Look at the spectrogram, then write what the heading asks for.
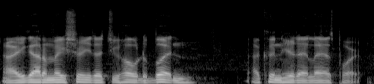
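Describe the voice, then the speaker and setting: A man's voice: low voice, little pitch movement, brisk, darkish tone, dry recording. A man vlogging a casual product test, talking colloquially and straight to his viewers. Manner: colloquial, addresses viewers directly. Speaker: vlogger, gadget tester.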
